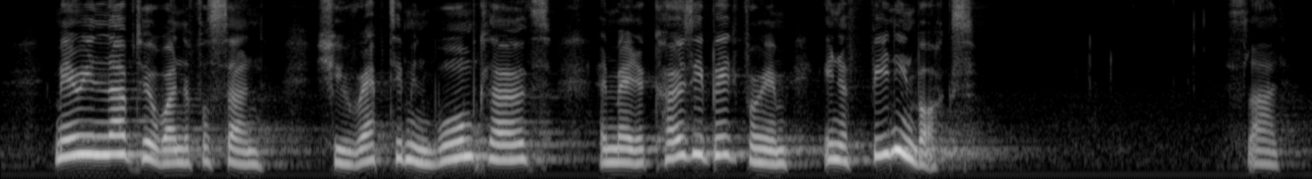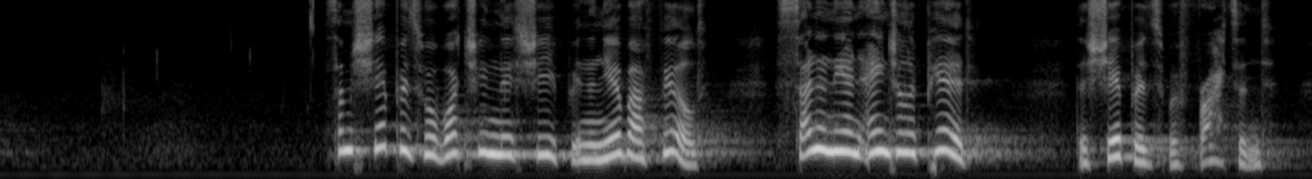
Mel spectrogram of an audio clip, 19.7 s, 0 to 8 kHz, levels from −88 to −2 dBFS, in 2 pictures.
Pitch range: 190-285 Hz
